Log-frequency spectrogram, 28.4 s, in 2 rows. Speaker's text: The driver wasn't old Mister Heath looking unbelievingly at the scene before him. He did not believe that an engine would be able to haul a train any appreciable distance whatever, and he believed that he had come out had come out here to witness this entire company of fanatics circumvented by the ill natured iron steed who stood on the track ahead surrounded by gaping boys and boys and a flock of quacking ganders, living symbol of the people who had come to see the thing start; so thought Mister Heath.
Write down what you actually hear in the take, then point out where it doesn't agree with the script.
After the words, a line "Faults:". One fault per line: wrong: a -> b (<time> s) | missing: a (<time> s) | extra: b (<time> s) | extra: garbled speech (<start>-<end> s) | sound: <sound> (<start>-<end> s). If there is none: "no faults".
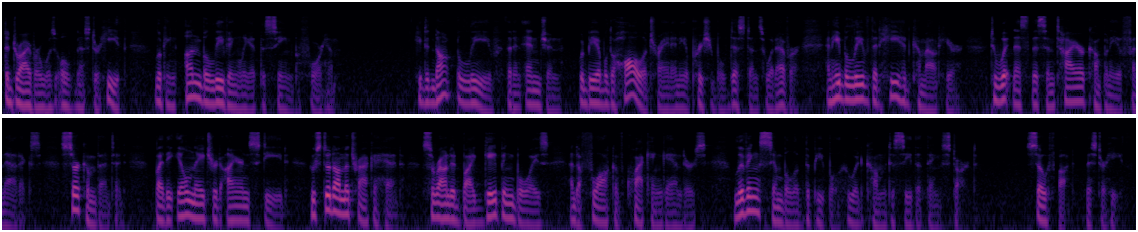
The driver was old Mister Heath looking unbelievingly at the scene before him. He did not believe that an engine would be able to haul a train any appreciable distance whatever, and he believed that he had come out here to witness this entire company of fanatics circumvented by the ill natured iron steed who stood on the track ahead surrounded by gaping boys and a flock of quacking ganders, living symbol of the people who had come to see the thing start; so thought Mister Heath.
Faults:
wrong: wasn't -> was (0.5 s)
missing: had come out (11.7 s)
missing: boys and (21.4 s)
sound: dropout (27.3-27.4 s)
